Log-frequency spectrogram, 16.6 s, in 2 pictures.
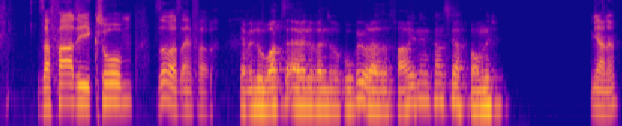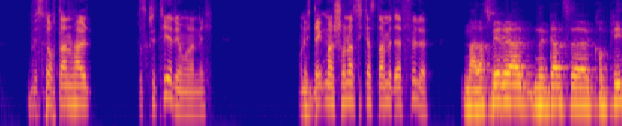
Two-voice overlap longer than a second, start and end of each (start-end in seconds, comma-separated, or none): none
